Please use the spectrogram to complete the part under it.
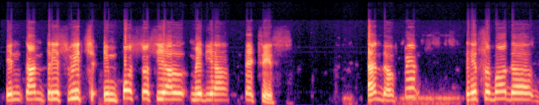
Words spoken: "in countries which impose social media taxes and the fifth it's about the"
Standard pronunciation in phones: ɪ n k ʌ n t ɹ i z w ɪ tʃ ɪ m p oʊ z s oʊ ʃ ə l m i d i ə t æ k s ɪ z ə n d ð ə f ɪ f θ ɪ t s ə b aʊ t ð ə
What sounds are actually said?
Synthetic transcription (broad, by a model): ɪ n k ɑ n t ɹ i s w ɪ tʃ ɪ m p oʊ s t oʊ s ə l m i d i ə t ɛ k s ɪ s ə n d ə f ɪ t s ɪ t s ə b aʊ t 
